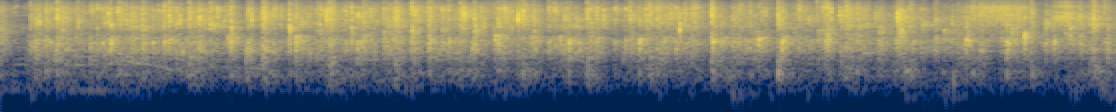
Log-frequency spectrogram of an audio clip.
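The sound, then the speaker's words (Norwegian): A large audience at a free event at a publishing house applauds steadily to welcome an author, a dense wash of many hands clapping at once that holds at a strong, even level for several seconds before starting to taper off at the end. “Det pleier jeg å si hver gang når applausen dør ut uansett.”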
